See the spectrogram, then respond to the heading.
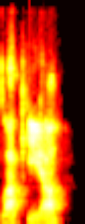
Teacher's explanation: the first vowel is back, so therefore the suffix will also be back.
